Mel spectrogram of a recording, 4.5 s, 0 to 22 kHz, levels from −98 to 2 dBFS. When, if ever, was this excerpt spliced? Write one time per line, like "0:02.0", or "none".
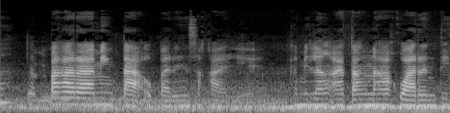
0:02.8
